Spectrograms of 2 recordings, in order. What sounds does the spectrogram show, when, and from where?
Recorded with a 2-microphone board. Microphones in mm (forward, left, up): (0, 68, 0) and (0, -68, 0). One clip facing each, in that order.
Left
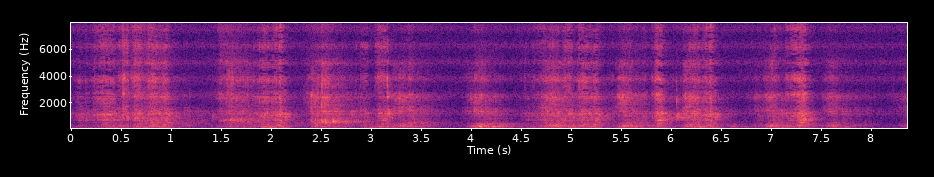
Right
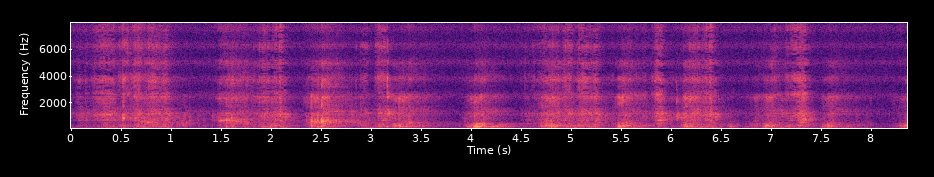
0.5 s chewing: 50° right (ahead or behind), 6.5 m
